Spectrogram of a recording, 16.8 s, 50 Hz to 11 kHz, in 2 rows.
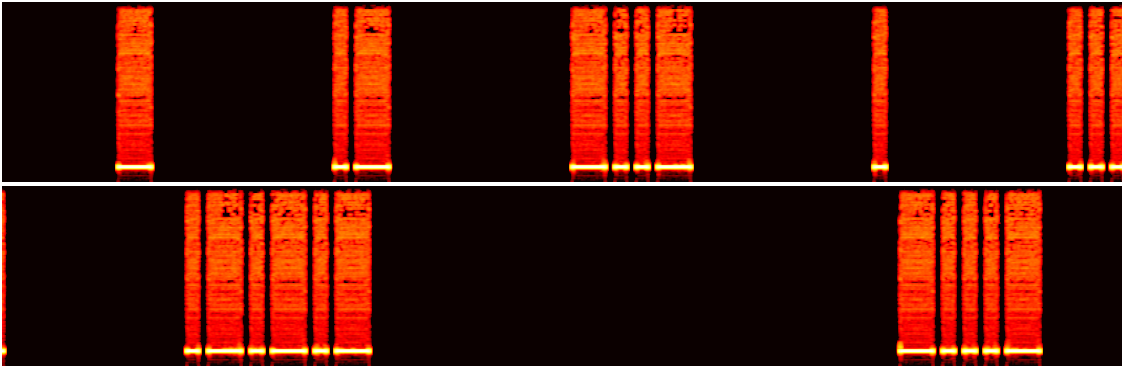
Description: Morse code, heard as a keyed tone, about 15 wpm, spaced as for 5 wpm, 1000 Hz. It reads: TAXES. <BT>
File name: qotdfiles / 5wpm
